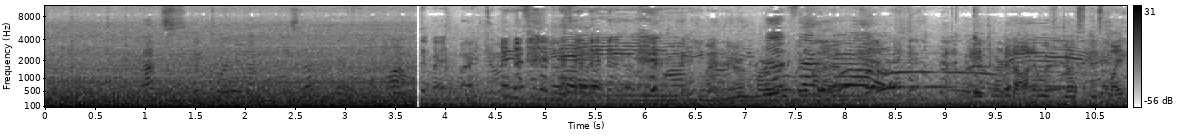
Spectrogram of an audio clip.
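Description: Steady, loud low rumble of a moving vehicle. After a cut a few seconds in, a group of passengers inside it shout excitedly over the road noise.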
